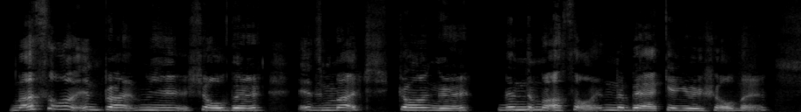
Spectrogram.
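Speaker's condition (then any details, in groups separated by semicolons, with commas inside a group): Cerebral palsy; spasticity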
